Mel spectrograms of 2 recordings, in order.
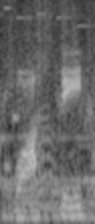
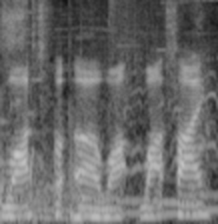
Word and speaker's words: Watfi: I love that as a name, Wafty. Yeah. Or I'm sorry, Watfi. That's what it is.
